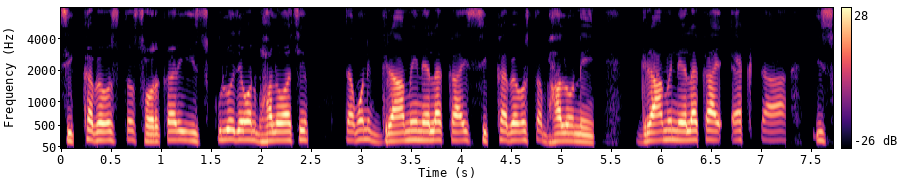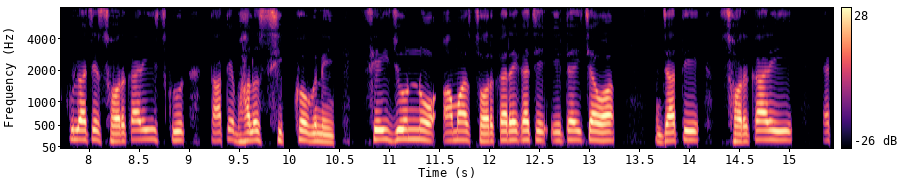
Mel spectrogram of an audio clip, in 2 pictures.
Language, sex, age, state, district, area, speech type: Bengali, male, 18-30, West Bengal, Purba Medinipur, rural, spontaneous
